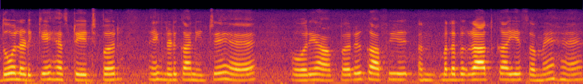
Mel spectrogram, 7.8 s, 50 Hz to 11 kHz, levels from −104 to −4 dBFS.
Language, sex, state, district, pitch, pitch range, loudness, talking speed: Hindi, female, Haryana, Rohtak, 225 Hz, 215-230 Hz, -19 LUFS, 145 wpm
